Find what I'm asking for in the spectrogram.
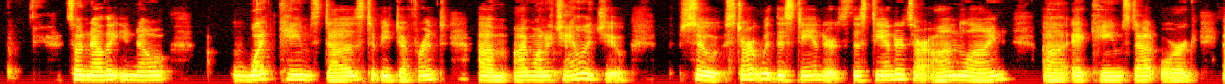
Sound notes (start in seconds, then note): none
